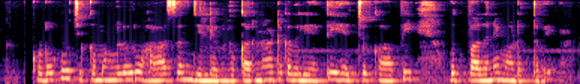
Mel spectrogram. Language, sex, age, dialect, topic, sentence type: Kannada, male, 46-50, Mysore Kannada, agriculture, statement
